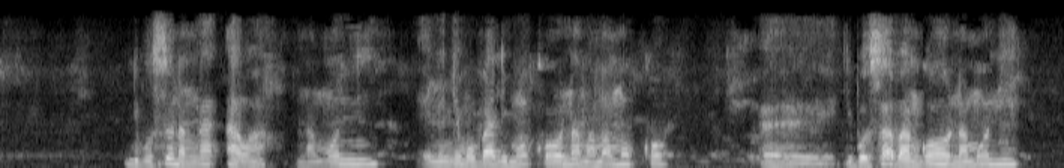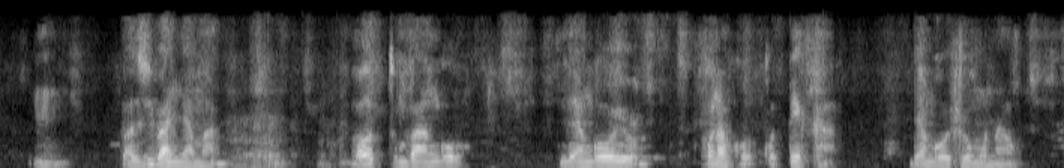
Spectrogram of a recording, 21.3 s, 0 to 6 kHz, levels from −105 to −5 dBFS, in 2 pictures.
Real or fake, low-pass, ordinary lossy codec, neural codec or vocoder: fake; 5.4 kHz; AAC, 24 kbps; codec, 44.1 kHz, 7.8 kbps, DAC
